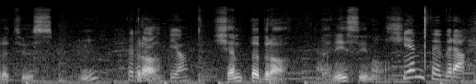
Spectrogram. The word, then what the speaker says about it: Kjempebra: Kjempebra. Benissimo. Kjempebra. Oppure, ecco, KJ, sì. KJ. E MTI. Bra. Kjempebra. Si legge sh.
